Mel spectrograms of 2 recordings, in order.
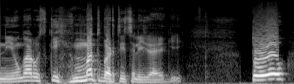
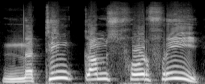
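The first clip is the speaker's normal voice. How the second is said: nothing comes for free stretched very slow, higher and louder; emphatic slogan; 8 semitones higher, 4 dB louder, much slower than usual. Acted. Vlogger warns viewers about free apps, slow and emphatic. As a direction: spell out each word like a motto.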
